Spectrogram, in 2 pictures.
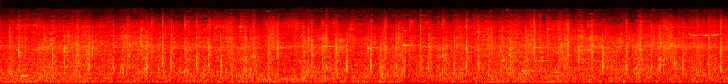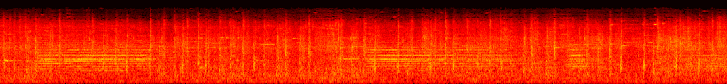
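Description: Freight train cars rolling past, with steady wheel clatter and clicking over the rail joints. A train horn sounds in long blasts about halfway through, again a few seconds later, and once more near the end.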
